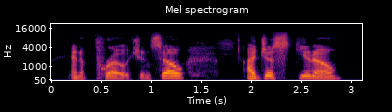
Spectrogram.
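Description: A man with an American accent at a fairly quick pace, in a dry sound with no echo over a quiet background. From United States, childhood in Malaysia and England. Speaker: pronunciation coach, voice talent, singer. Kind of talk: interview answer. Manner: casual, conversational. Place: home room. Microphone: headset.

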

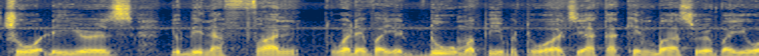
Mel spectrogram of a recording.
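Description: A man with a Jamaican accent talks at a very fast pace, his fairly low voice dark and mellow. The recording is very clean with a silent background, and the sound is dry and close with no echo. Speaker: YouTube crime news commentator. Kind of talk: vlog commentary. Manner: animated.

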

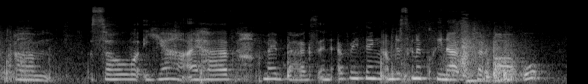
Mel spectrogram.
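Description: A woman talks at a moderate pace with a fairly high pitch. Her intonation is fairly even, with faint background noise.

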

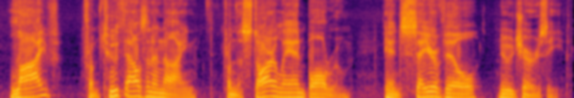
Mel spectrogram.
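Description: The sound is dry with no echo, and faint music plays in the background. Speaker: radio show host. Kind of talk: radio host introduction.

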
